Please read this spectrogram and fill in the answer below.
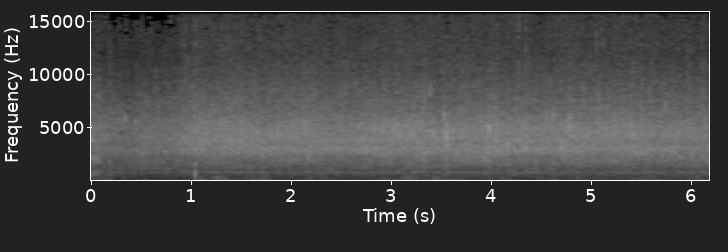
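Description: Cabbage, onion and carrots frying in bacon drippings in a pan: a steady, faint sizzle.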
